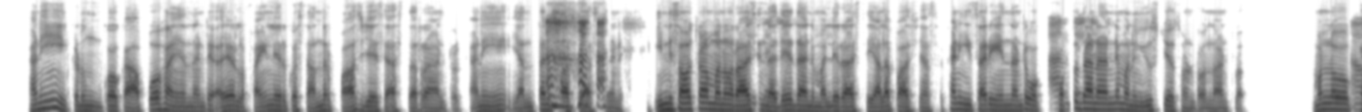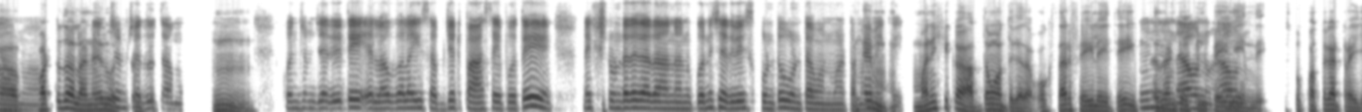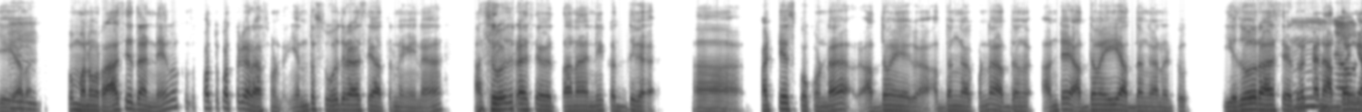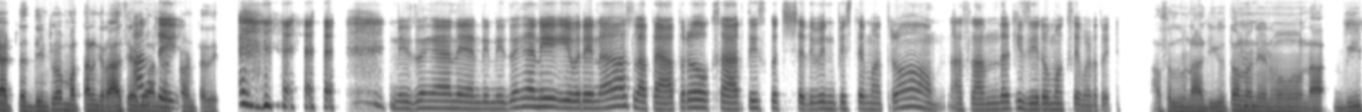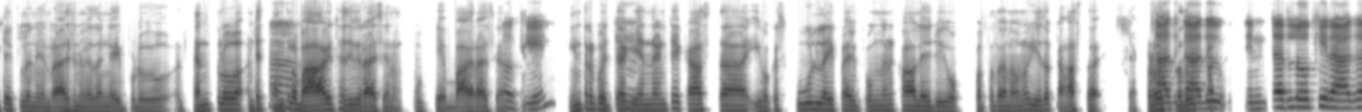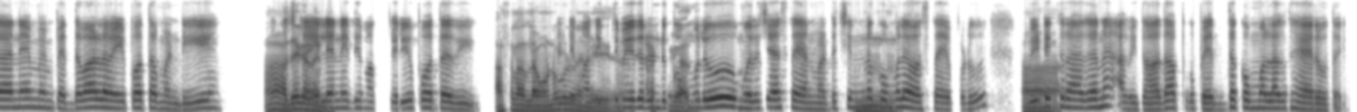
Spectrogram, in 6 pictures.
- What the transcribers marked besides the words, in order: in English: "పాస్"; giggle; in English: "పాస్"; in English: "పాస్"; in English: "యూజ్"; in English: "సబ్జెక్ట్ పాస్"; in English: "నెక్స్ట్"; other noise; in English: "ఫెయిల్"; in English: "ప్రజెంటేషన్ ఫెయిల్"; in English: "సో"; in English: "ట్రై"; in English: "సో"; giggle; giggle; in English: "జీరో మార్క్సే"; in English: "బీటెక్‌లో"; in English: "టెన్త్‌లో"; in English: "టెన్త్‌లో"; in English: "స్కూల్ లైఫ్"; in English: "కాలేజ్"; other background noise; in English: "స్టైల్"; in English: "కరెక్ట్"; in English: "బీటెక్"
- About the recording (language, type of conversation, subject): Telugu, podcast, మీ కొత్త ఉద్యోగం మొదటి రోజు మీకు ఎలా అనిపించింది?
